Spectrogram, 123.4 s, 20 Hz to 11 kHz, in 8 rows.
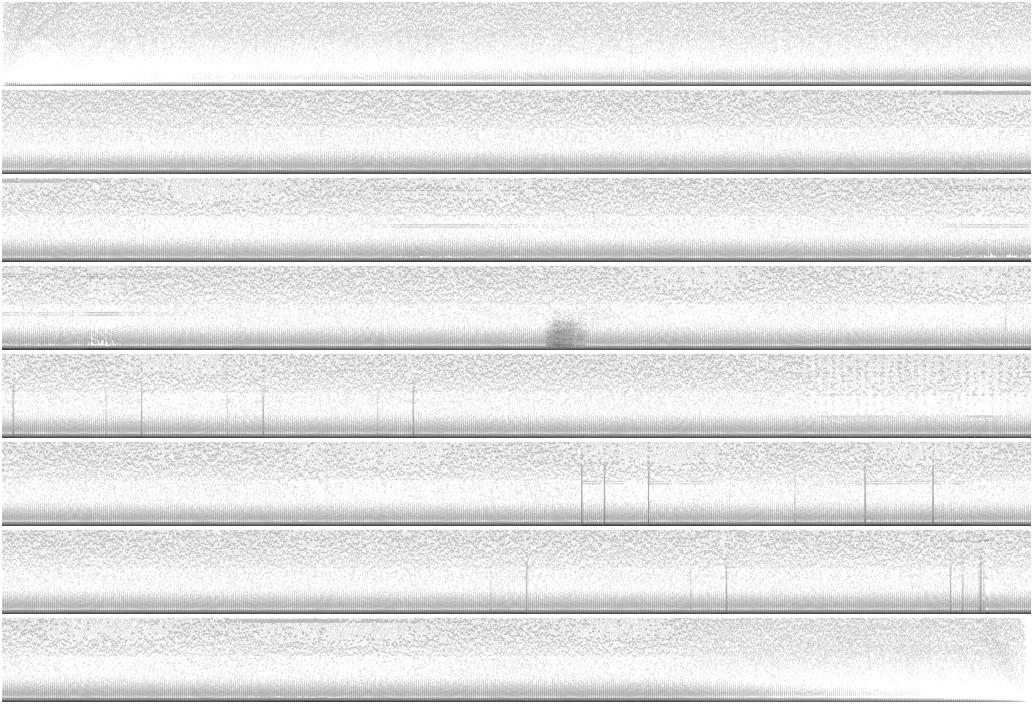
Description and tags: spooky ambience 1
A scary or dark ambient sound. Made in FL Studio with 3x Osc and SimSynth.
ambience, ambient, atmosphere, background, creepy, drone, horror, scary, synth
